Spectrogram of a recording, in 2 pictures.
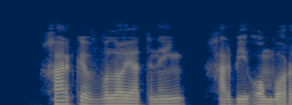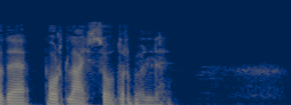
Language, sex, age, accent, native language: Uzbek, male, 18-24, Navoiy, Uzbek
